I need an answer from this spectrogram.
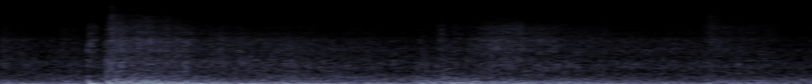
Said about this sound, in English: Ah, artillery strike.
